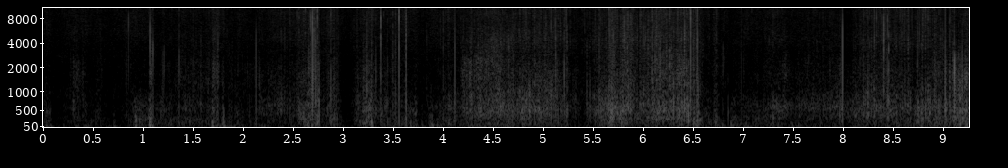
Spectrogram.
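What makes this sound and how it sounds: A thin wooden ear pick scratches inside the canal of a small, hollow white silicone dummy ear on a binaural microphone, worked by gloved hands. It makes close, crackly rustling and scraping with sharp clicks, mostly low in tone, rising and falling in intensity.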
